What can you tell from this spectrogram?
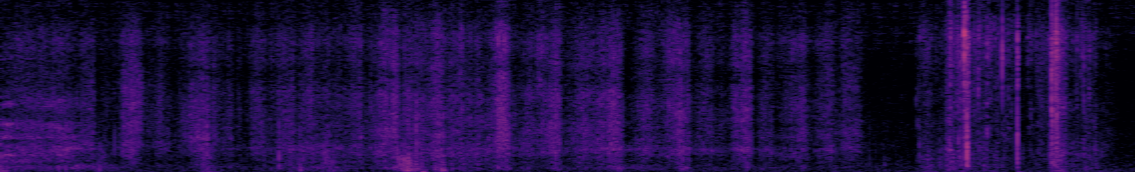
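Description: Paper being torn and crumpled by hand for fire tinder, a dry crinkling rustle. About six seconds in come a few sharp cracks, the loudest sounds, as it is pushed in among dry twigs.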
